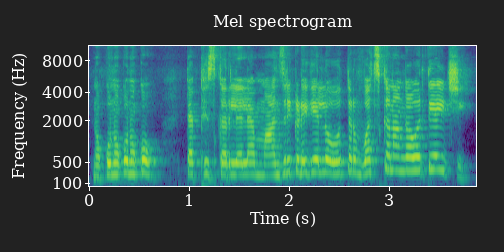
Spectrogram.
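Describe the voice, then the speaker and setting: A woman's voice: high voice, a little fast, fairly bright tone. Woman voicing a young husband, lonely, hesitant, self-talking. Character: lonely young husband missing his wife.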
